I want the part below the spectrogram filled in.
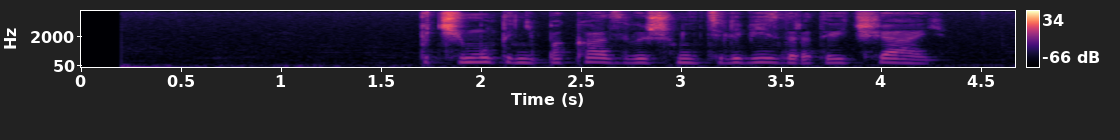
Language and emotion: Russian, angry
